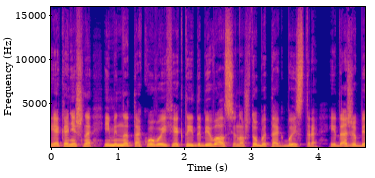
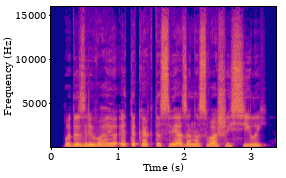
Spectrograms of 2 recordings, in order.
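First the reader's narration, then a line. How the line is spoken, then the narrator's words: Thoughtful sigh. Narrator (Russian): задумчиво вздохнула Мина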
